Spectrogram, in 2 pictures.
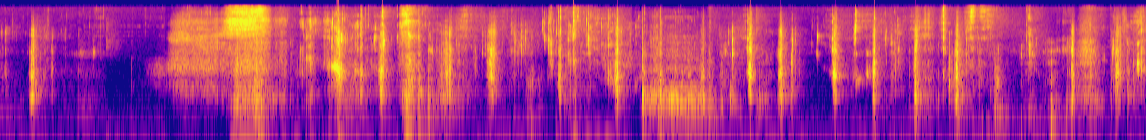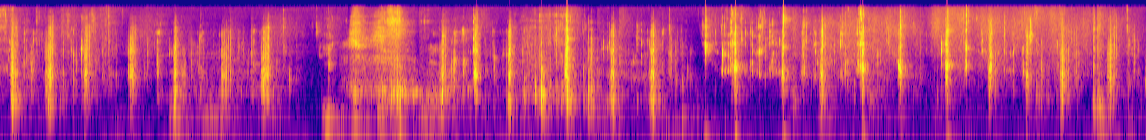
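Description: Close-miked chewing of sea grapes (umibudo seaweed): a rapid, irregular run of small crisp pops and clicks as the beads burst in the mouth, busiest in several spells.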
